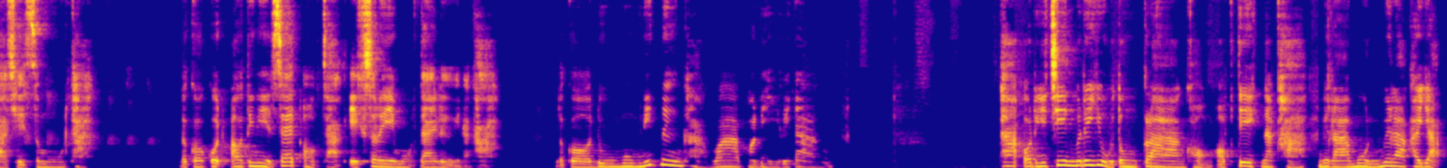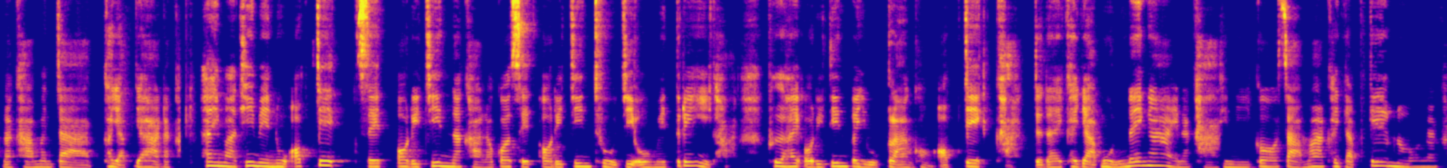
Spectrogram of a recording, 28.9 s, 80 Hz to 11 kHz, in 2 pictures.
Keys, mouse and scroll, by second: 1.1 alt+z, 2.6-3.3 middle drag, 3.3-3.8 scroll down 2, 4.0-5.3 middle drag, 6.5 KP_7, 7.9 r, 13.1 r, 16.1-18.3 drag, 19.7 r, 21.9 g, 23.6-25.1 middle drag, 25.6-27.1 middle drag, 27.3 r, 28.1 g.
